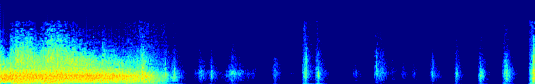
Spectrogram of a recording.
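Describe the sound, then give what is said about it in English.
A gunshot blast in an alley: one loud, sustained burst of noise that cuts off sharply, followed by quiet, scattered clicks and taps. “I seen his gun flash. Don't shoot, Chester.”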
